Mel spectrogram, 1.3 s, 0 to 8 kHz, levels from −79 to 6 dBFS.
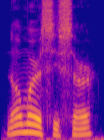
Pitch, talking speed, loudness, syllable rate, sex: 145 Hz, 135 wpm, -16 LUFS, 3.9 syllables/s, male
